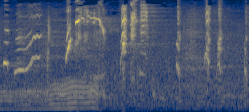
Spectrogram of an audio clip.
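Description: Baby macaque crying: a quick run of high-pitched squealing cries that slide up and down in pitch, in distress. A lower wavering voice sounds under the cries in the first second.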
